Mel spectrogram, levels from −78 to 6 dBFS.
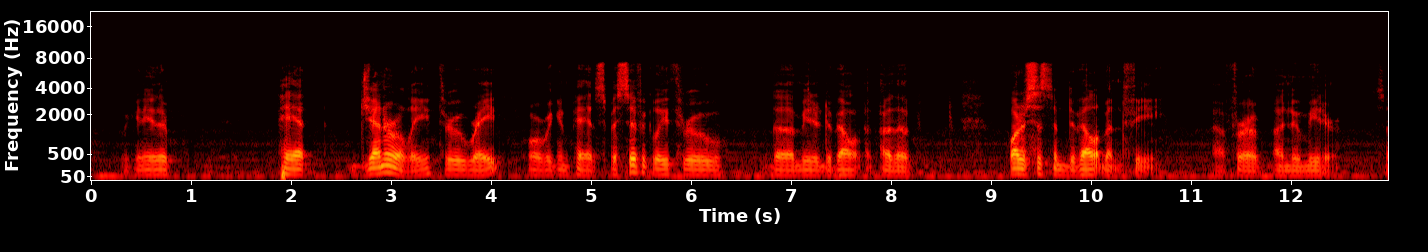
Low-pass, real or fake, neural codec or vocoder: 7.2 kHz; fake; codec, 16 kHz, 16 kbps, FreqCodec, smaller model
